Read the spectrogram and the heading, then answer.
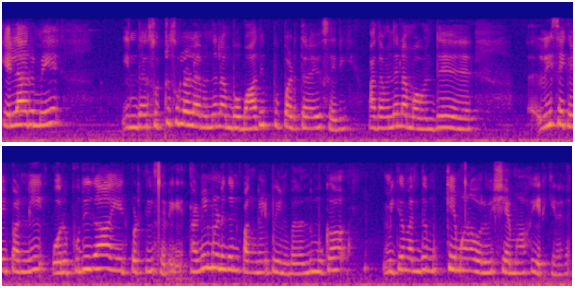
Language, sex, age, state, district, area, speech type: Tamil, female, 18-30, Tamil Nadu, Namakkal, rural, spontaneous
